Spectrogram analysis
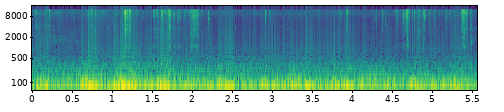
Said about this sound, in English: So I'm driving through here. My truck is 94,000 miles, something like that, with its squeaky blower motor.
